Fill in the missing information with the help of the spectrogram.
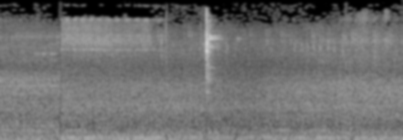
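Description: Steady traffic noise with a low hum that comes and goes. A single sharp click with a short high ring about three seconds in.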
